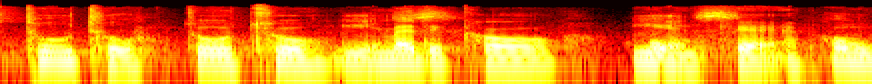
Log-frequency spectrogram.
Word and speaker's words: Totoe: I was I was asking about the right pronunciation of the medical facility it said it's total it's total Total Medical Home Care Home Care Services right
